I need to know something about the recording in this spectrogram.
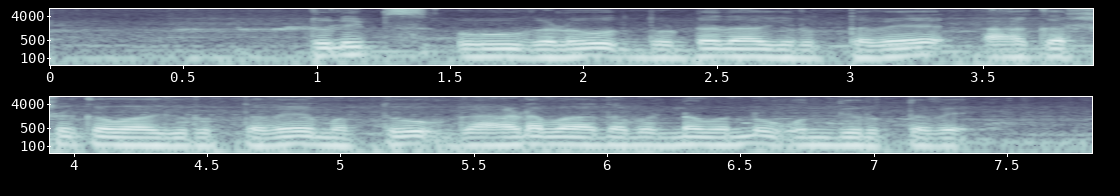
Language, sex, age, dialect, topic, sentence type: Kannada, male, 18-24, Mysore Kannada, agriculture, statement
